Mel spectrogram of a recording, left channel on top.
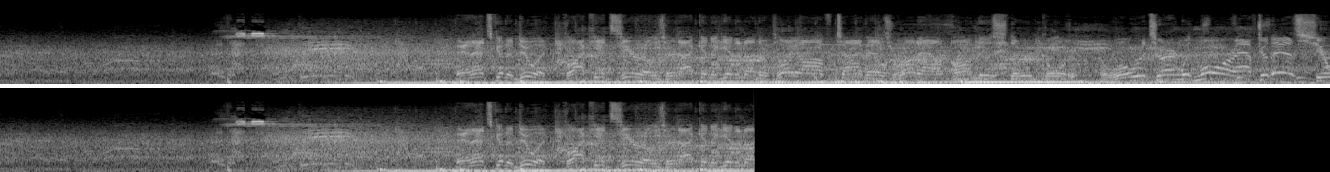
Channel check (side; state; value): right; drops out; at 7.6 s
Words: And that's going to do it. Clock hits zeros. They're not going to get another playoff. Time has run out on this third quarter. We'll return with more after this. You're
